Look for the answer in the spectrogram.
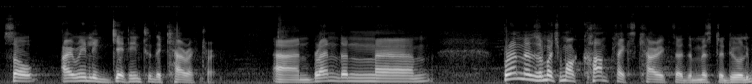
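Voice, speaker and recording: A middle-aged man with a Dublin Irish accent, an actor talking about his stage work in a relaxed interview. His voice sits at an ordinary middle pitch, and he keeps breaking off with uh and um as the stories roll on. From Ireland. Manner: chatty, anecdotal, with frequent um and uh restarts. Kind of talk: casual interview talk.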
